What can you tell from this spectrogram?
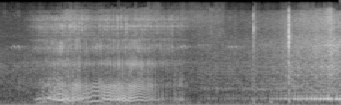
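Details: Simulated snoring acted for a comedy scene of a couple in bed: a loud, rattling, fluttering snore-like noise with a buzzing quality.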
